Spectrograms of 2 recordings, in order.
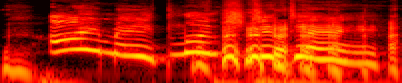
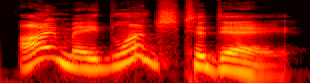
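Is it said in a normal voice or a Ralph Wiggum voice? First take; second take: Ralph Wiggum; normal voice. First: It is said in a Ralph Wiggum voice. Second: It is said in a plain reading voice.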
